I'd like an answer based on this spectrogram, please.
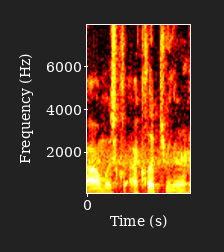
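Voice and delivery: ordinary delivery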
